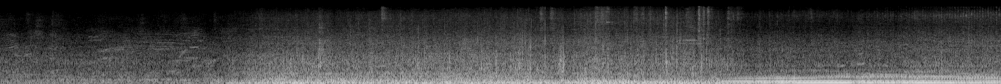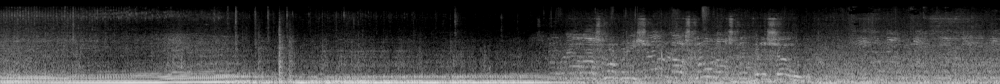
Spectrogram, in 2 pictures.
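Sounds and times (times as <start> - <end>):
rally car engine: 2.3 - 18.6
tyres on gravel: 2.4 - 7.6.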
